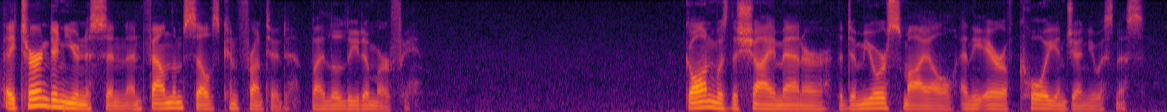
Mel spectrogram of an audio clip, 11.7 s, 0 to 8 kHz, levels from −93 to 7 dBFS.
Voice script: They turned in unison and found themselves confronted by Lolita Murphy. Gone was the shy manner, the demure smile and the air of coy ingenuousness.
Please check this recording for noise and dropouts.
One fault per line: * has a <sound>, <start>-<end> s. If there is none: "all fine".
all fine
